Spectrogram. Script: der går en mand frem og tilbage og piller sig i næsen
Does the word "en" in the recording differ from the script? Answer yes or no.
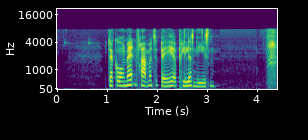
yes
